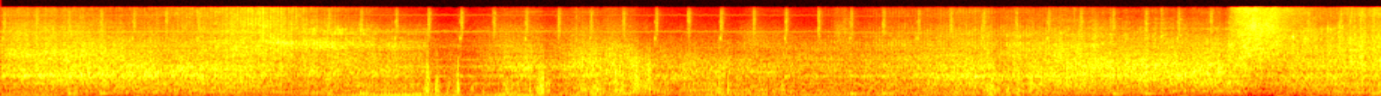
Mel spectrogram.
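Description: Cars and lowered pickup trucks driving past one after another, engine and tyre noise on the road, with a brief louder rush as one goes by near the end.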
